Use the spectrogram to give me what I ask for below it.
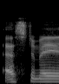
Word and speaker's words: Estime: No, yeah, I like I believe it's Estime is how you pronounce his name.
